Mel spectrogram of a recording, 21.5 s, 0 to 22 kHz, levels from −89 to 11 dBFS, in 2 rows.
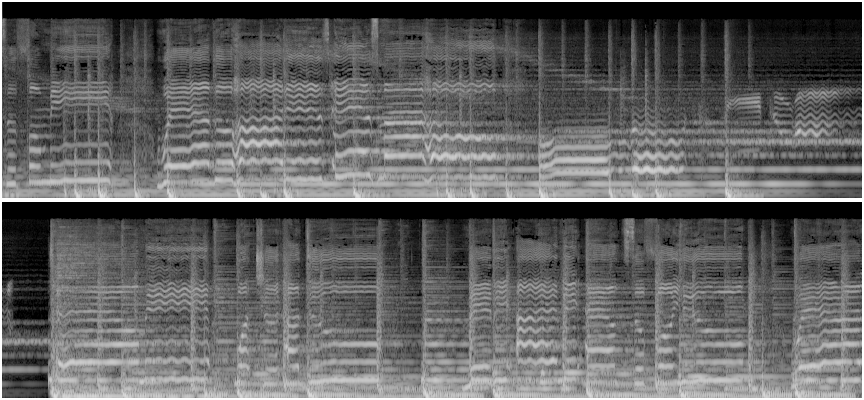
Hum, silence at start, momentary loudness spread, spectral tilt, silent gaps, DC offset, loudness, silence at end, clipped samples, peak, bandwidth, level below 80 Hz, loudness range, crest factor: none; 0 s; 8 LU; -5 dB/octave; none; under 0.1%; -14 LUFS; 0 s; under 0.1%; 0 dBFS; 15.5 kHz; -18 dBFS; 3 LU; 12 dB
